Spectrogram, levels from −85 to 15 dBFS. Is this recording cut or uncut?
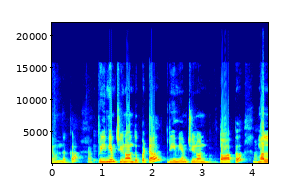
cut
